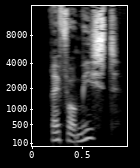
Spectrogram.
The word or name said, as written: reformist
